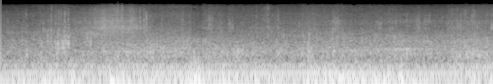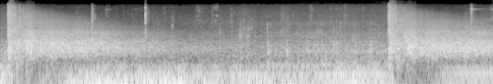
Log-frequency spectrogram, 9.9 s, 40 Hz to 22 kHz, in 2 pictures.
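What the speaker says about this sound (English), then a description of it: "we've got a random breeze that's kicked up here" Gusty wind buffets the microphone at an outdoor shooting range with a steady low rumble. Two sharp pistol shots from a Sig M17 crack through it, one midway and one near the end.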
